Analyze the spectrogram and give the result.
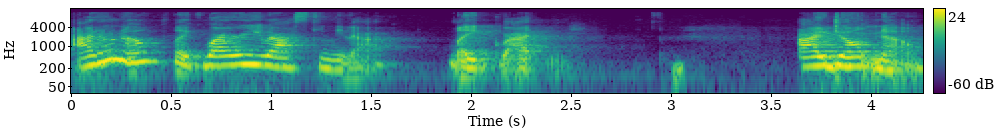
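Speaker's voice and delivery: put-on irritable, cutting, harsh angry snap. Mother recalling her reply when her husband asked about dinner, imitating a harsh angry reply. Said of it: "were just so harsh and angry".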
